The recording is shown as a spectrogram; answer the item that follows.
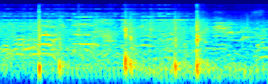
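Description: A ball being struck hard three times during a volleyball rally, sharp smacks about a second apart, over the steady chatter of a large crowd of spectators.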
